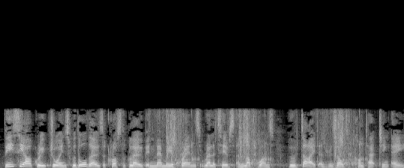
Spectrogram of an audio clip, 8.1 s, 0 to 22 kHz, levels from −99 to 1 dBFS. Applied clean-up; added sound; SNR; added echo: none; Splash, splatter; 13 dB; none.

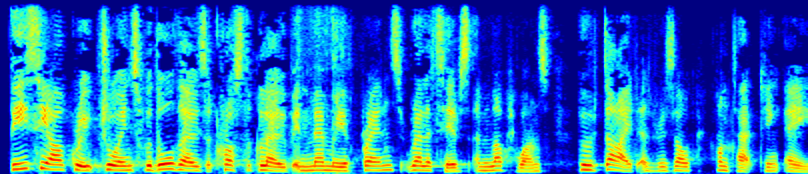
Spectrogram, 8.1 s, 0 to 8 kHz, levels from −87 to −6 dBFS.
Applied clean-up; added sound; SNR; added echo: neural mask model DeepFilterNet 3.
